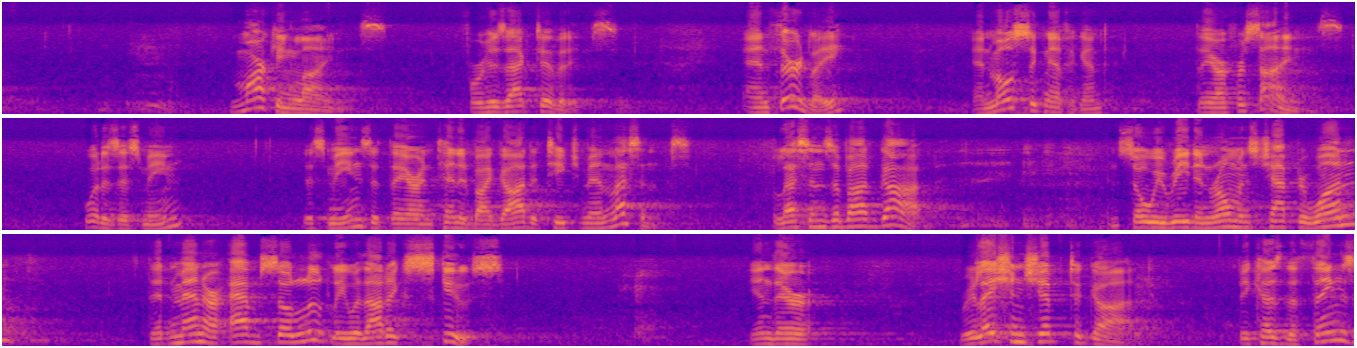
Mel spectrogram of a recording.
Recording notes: presented at Winona Lake Bible Conference 1966.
